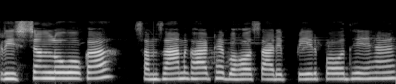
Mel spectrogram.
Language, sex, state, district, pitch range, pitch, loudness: Hindi, female, Bihar, Muzaffarpur, 245-275 Hz, 255 Hz, -14 LUFS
